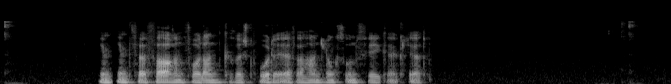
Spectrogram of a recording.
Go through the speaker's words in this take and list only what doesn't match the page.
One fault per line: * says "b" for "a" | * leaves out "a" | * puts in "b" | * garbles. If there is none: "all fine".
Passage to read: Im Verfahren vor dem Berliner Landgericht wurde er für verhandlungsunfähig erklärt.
* puts in "im"
* leaves out "dem Berliner"
* leaves out "für"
